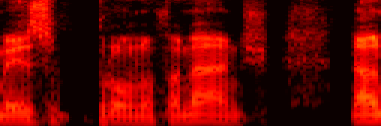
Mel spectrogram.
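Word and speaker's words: Fernandes: Now, but I would say to anybody, is it really hard to say Bruno Fernanch? No, it's not hard at all. It's it's easy for everybody to say Bruno Fernanch. Um it might be more intuitive to say Fernandez, but the fact is that his name is Fernand.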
